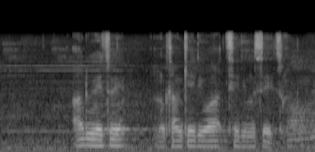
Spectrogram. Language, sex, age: Tswana, male, 25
